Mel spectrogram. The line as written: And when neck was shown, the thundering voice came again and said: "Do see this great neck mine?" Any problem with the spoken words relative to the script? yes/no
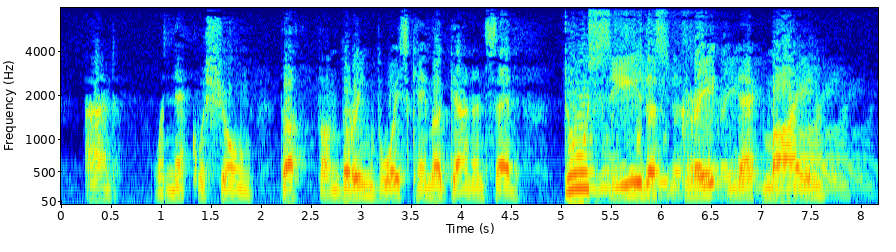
no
